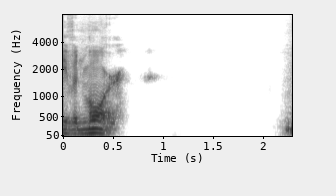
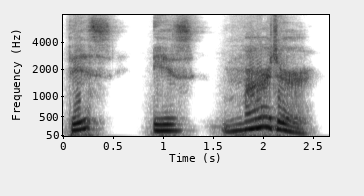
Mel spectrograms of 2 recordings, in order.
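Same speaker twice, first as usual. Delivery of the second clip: high, slow mare, outraged; Velvet Remedy; 7 semitones higher, 4 dB louder, much slower than usual. A narrator's reading. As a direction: spell out the accusation slowly. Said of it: "a stare that could petrify".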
